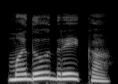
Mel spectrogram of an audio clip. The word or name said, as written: ಮದೋದ್ರೇಕ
